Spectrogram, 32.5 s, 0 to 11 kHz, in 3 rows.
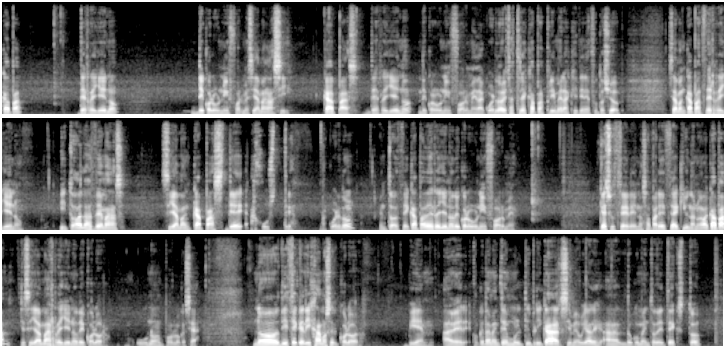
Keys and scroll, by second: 27.5 super+Tab, 28.8 space, 29.9 space, 30.9 super+Tab.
